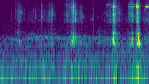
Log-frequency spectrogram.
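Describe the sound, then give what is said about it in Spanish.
Metallic jingling of a small bag of coins being shaken by hand, heard as a few short, bright clinking bursts, fairly faint and alone, with no talk. “Agita un saquito con monedas.”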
